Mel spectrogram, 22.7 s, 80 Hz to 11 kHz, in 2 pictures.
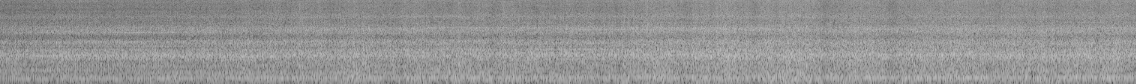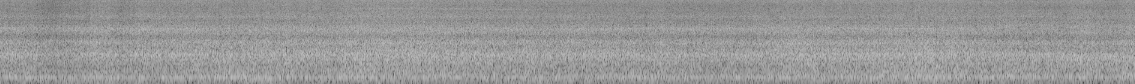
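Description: KTM 390 Duke single-cylinder engine running at highway cruising speed, its note creeping slowly up in pitch, under heavy wind rush on the helmet-mounted camera's microphone.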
